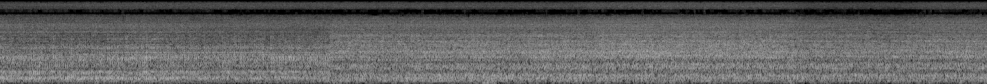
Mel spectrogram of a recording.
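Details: Small rice mill from Roi Et after repair: mill head replaced, heavy-duty system fitted and motor fixed. Before, it would not mill because the belt would not engage although the motor ran. Test-milling with a steady grain hiss over an even motor drone and no knocking; runs smoothly.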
